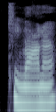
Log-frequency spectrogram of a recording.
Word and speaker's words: Keyvonna: Yes, because my name Keyvonna, but it's literally spelled like I Love can't tell you that.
